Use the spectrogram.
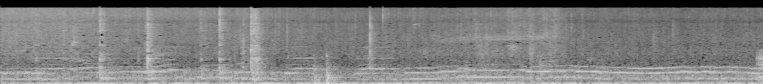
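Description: Thinly sliced onion and chopped green chili stir-frying in hot oil for chicken chili, with a steady close sizzle and sharp clinks of a spatula scraping the pan at irregular intervals.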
